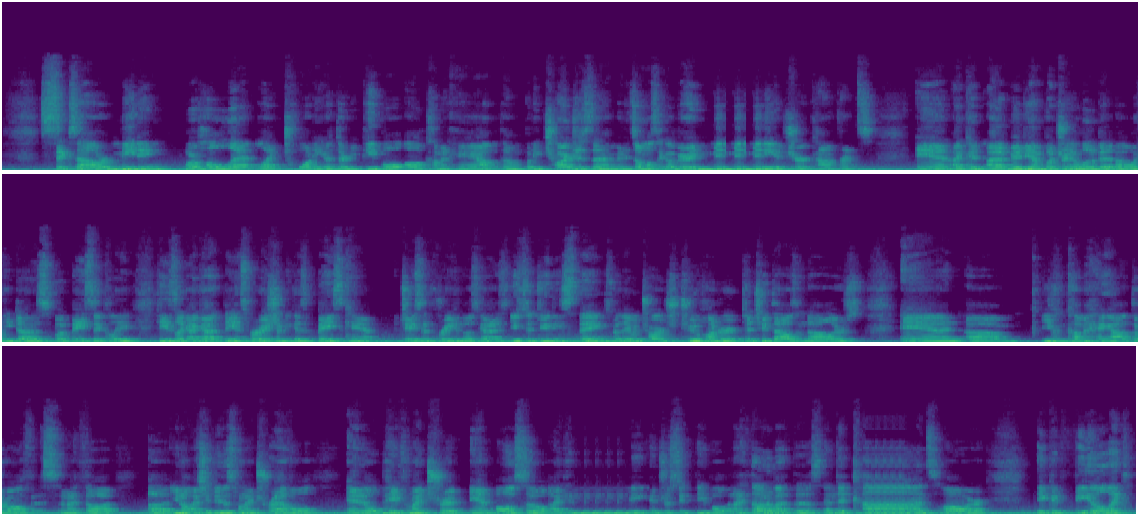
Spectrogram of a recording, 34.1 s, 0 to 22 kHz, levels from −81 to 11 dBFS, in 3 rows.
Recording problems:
off-mic speech; far
room echo; slight; dies away in 0.4 s
wind noise on the microphone; occasional gusts; 20 dB below the speech
audio stuttering; at 7 s, at 28 s and at 31 s

